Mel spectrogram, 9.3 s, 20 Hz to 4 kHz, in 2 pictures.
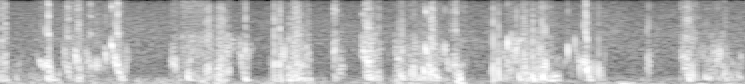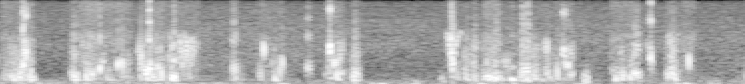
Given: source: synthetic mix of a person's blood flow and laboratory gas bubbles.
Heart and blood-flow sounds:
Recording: Doppler ultrasound of blood flow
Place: subclavian vein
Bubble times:
0.00-0.82 s: bubbles
1.06-1.58 s: bubbles
1.67-1.96 s: bubbles
2.08-2.17 s: bubbles
2.24-2.40 s: bubbles
2.44-2.92 s: bubbles
3.04-3.80 s: bubbles
4.02-4.08 s: bubbles
4.23-4.88 s: bubbles
5.07-5.89 s: bubbles
6.09-6.19 s: bubbles
6.24-6.46 s: bubbles
6.56-6.61 s: bubbles
6.67-6.92 s: bubbles
7.42-8.25 s: bubbles
8.46-8.76 s: bubbles
8.79-9.00 s: bubbles
9.29-9.32 s: bubbles
From the record:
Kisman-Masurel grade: 343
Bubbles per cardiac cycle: rolling drumbeat, 9 or more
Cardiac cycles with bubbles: 100%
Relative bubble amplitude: loud (0.450 to 0.775)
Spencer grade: 3 (all of the cardiac periods contain showers or single bubble signals, but not dominating or overriding the cardiac motion signals)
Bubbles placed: anywhere in the cardiac cycle

